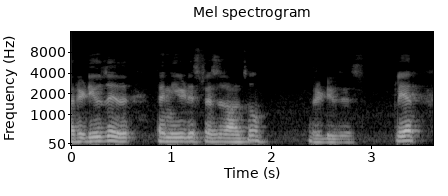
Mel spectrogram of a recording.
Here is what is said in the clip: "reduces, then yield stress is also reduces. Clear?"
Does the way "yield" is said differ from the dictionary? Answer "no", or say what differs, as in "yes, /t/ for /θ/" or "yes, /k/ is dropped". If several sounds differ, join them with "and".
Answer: yes, /l/ is dropped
